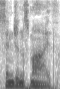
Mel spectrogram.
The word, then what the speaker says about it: Saint John Smythe: I accept that James Sinjin Smith it's spelled Saint John Smythe but he pronounces it so yes yes thank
